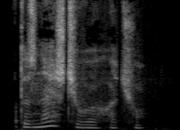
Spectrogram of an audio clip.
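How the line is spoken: Whisper. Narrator (Russian): прошептала

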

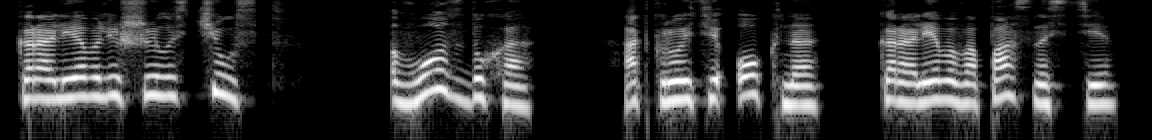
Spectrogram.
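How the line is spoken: Sharp commanding shout. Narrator (Russian): Вдруг своим резким повелительным голосом врач крикнул

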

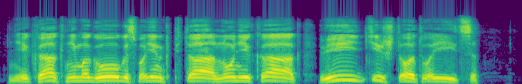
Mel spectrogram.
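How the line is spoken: Pleading deep bass. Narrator (Russian): Высокий майор умоляюще пробасил

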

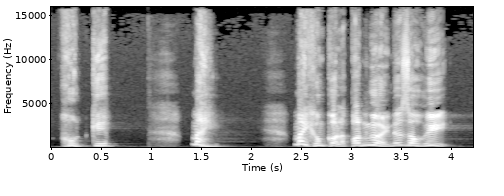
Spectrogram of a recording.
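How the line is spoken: Frantic trembling woman. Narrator (Vietnamese): Ả đàn bà run rẩy vì kích động, càng lúc càng trở nên điên dại

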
